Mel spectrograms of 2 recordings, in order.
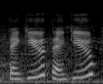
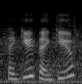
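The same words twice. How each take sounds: The two takes are said the same way.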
